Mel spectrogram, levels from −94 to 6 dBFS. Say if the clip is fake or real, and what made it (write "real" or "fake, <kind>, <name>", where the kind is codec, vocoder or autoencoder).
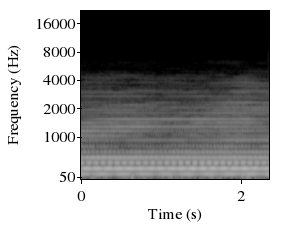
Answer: real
